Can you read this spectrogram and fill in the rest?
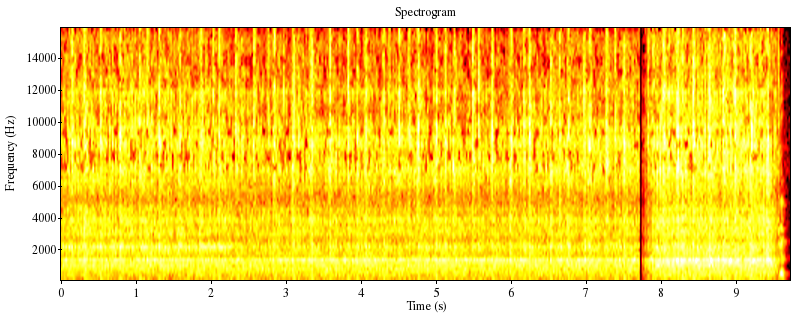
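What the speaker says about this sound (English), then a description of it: "it actually started to run and idled pretty good" An old snowmobile engine runs and idles steadily after a gas can is rigged up, a continuous buzzing drone with a brief dip and a slightly louder surge near the end.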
